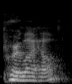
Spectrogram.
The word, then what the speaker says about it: Perla Health: Could you please pronounce it again for us? I call it Perla Health. Perla Health.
